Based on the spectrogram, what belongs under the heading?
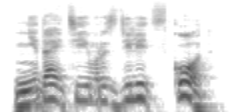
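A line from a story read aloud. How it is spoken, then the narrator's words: Shouts from the front. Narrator (Russian): закричали спереди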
